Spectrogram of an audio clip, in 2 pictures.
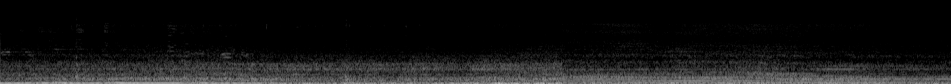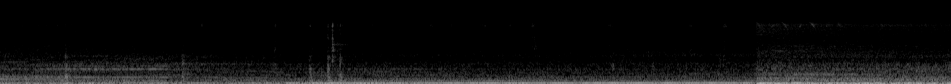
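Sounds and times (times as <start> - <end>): hum: 0.0 - 19.0
car engine idling: 17.1 - 19.0.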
